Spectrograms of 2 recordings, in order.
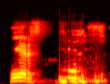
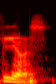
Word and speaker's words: first: Cara bacanya bukan fierce, tapi first. Perhatikan. First. First. First. Bukan First. fierce. Kalau First. fierce itu artinya kejam.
